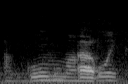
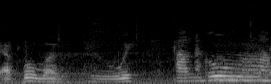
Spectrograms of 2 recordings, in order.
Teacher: It's almost silent, but there's just a little bit of that G in there. · Term: light sounding G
